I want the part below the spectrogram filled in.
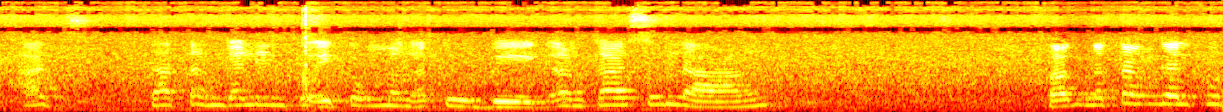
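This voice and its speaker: Over noticeable background noise and audible room echo, a woman speaks fairly slowly at a fairly high pitch. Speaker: vlogger. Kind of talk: casual vlog. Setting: at home.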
